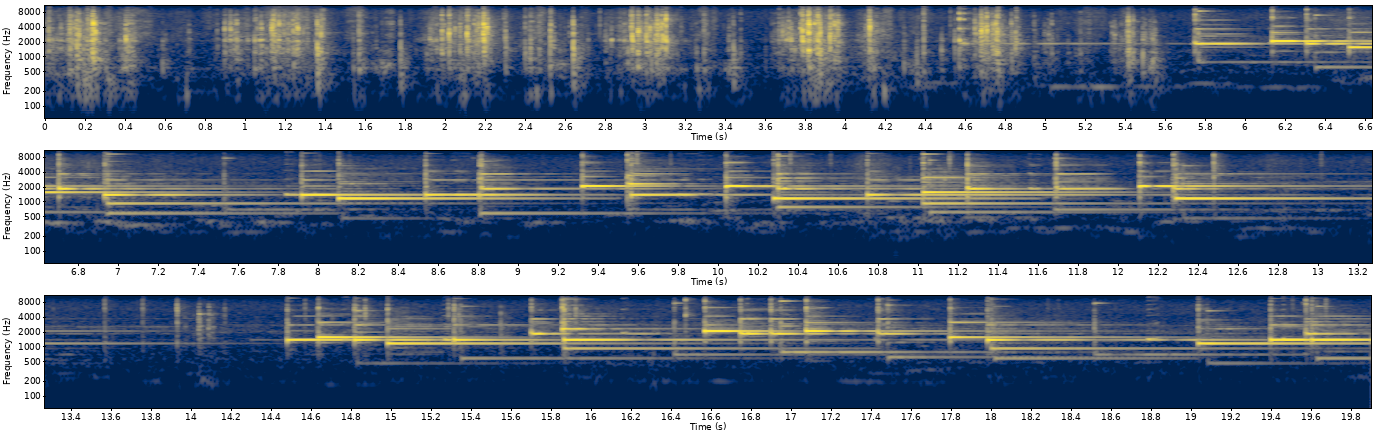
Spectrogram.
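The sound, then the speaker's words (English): A wind-up toy is cranked with a few seconds of dry clicking and crinkling, then its music-box mechanism plinks out a slow tune of bright, bell-like plucked notes that rise and fall, quiet and alone. “the tune just randomly comes into my head, so I thought I would wind up the toy and just play the sound for you. Here we go.”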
